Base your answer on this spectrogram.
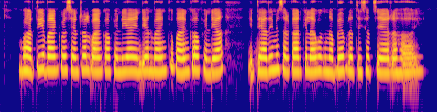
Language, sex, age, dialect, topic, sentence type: Magahi, female, 18-24, Central/Standard, banking, statement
